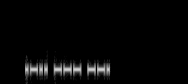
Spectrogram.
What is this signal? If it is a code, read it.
Morse code, heard as a keyed tone, about 48 wpm, 700 Hz. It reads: LOG
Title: Sentences from Top 1400 Words - New Word Drill Alt - 50wpm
